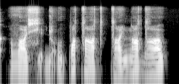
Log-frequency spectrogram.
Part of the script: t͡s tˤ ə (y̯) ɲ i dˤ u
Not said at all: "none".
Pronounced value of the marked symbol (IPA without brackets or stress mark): y̯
